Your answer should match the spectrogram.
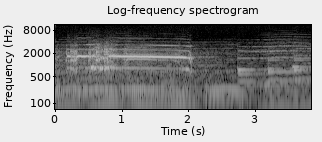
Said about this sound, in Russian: И где-то петухи вдруг возникали. Для меня, скажем, петухи не могли стать привычным звуком, а всегда были каким-то таким экстравагантным и очень редким звуком.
